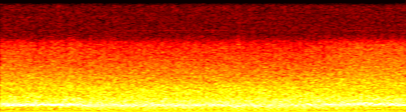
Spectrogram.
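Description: Steady hiss with a faint low hum, the background noise of an old broadcast recording.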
